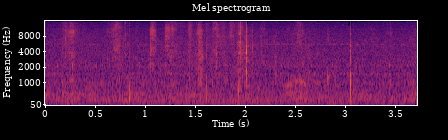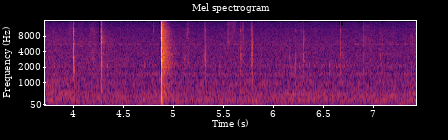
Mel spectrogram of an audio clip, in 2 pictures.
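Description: Small scattered clicks and taps of fingers handling the opened LG Optimus L70 smartphone's battery and plastic frame, with one sharper click about five seconds in.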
